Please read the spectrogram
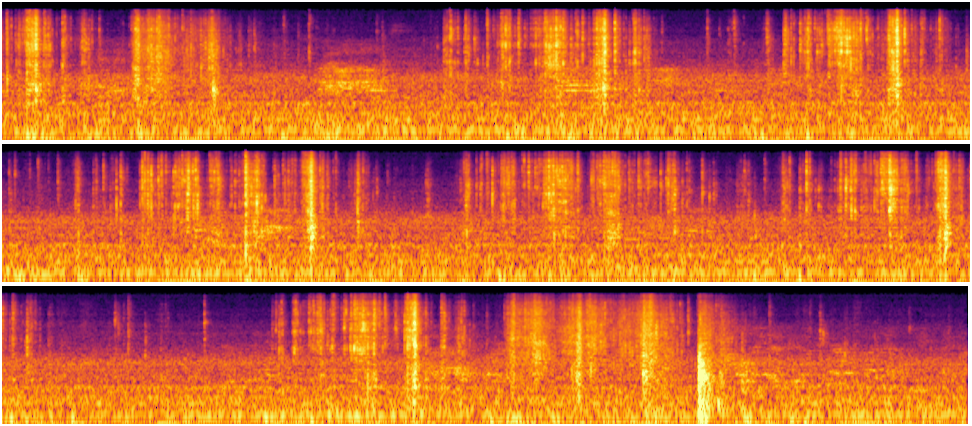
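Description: Trading-card pack wrappers being torn open and crinkled by hand. The sound comes in short bursts of rustling and crackling every two to three seconds and is quiet overall.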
